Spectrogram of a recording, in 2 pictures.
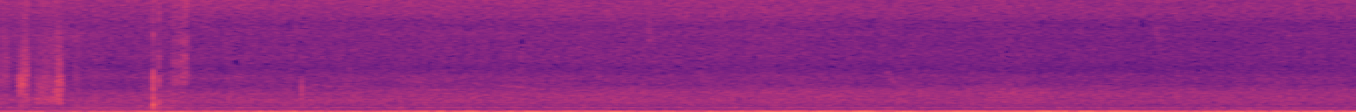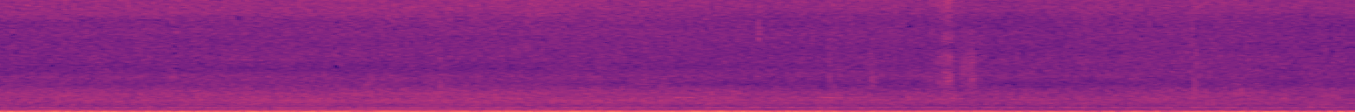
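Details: Swarm of bees flying in to a swarm trap and piling in quickly, heard as a loud, continuous low-pitched drone that swells slightly in the middle, with a couple of faint clicks early on.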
